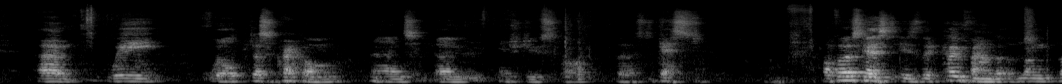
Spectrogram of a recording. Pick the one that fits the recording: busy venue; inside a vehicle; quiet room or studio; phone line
busy venue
